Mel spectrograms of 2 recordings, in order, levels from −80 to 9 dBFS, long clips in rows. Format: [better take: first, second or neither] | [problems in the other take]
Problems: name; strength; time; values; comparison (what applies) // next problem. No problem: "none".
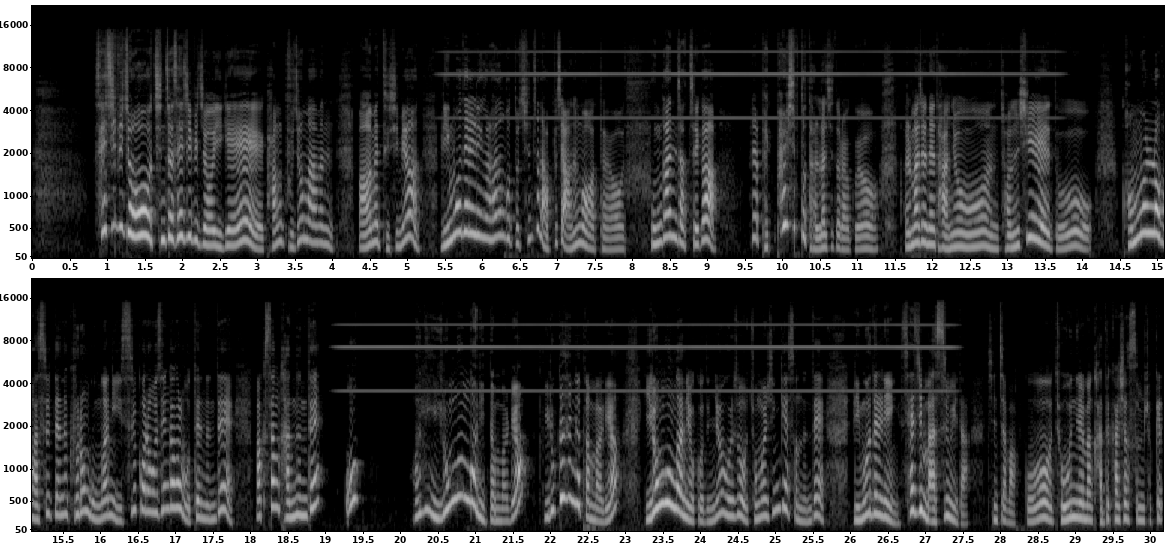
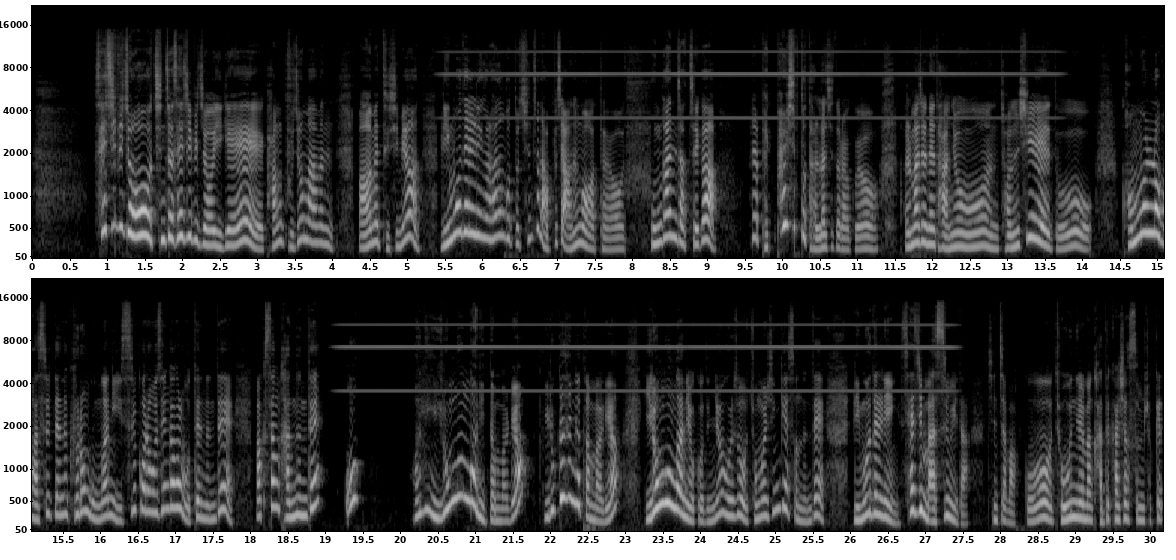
neither | high-pitched whine; noticeable; from 5.5 to 14 s and from 19 to 27 s; 7 kHz, 10 dB below the speech; the same in both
